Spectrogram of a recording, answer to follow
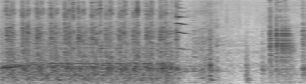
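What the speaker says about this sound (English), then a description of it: "I'm reinforcing those stitches at the beginning" Sewing machine reinforcing stitches on a zip top bag: a loud, close, steady running hum that stops after about two seconds, followed by a few quieter handling clicks.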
